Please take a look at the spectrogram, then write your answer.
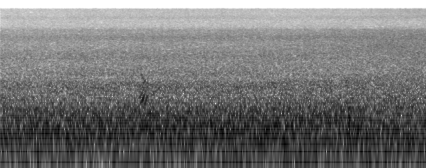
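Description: A strong river current rushes in a steady, loud, broadband roar that stays even from start to finish with no break or voice.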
